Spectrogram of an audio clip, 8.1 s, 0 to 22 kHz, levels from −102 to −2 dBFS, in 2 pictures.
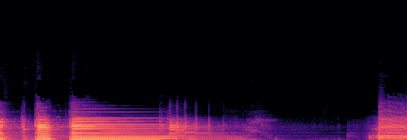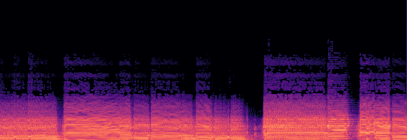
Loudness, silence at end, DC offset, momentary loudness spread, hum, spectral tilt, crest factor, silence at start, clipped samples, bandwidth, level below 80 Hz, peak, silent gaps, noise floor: -26 LUFS; 0 s; under 0.1%; 9 LU; none; -5.5 dB/octave; 20 dB; 0 s; under 0.1%; 8.4 kHz; -70 dBFS; -8 dBFS; none; -73 dBFS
